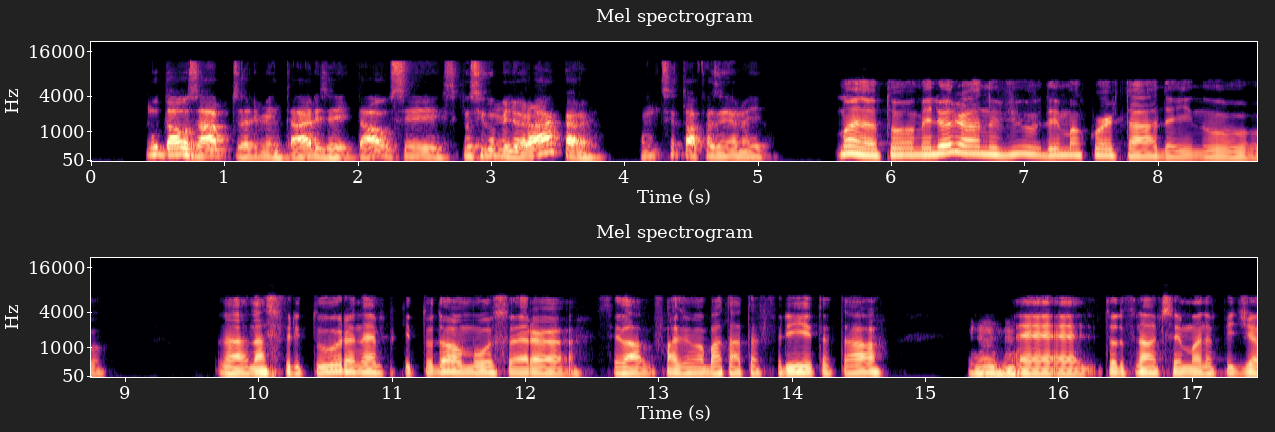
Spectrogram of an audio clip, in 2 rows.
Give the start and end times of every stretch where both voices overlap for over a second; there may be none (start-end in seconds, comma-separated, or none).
none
